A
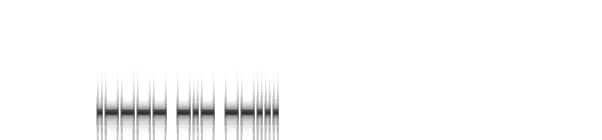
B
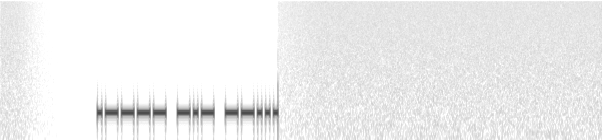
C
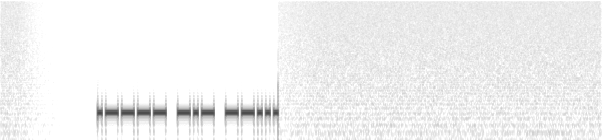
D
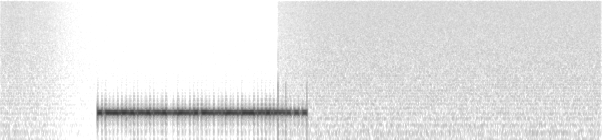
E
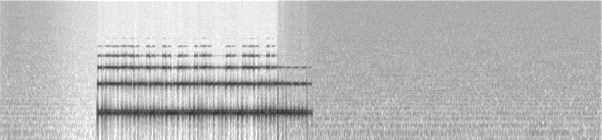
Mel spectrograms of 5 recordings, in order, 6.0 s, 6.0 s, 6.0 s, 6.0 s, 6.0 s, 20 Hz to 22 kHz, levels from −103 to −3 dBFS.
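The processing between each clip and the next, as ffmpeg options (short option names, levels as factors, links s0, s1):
-af "alimiter=level_in=2.66:limit=0.0631:level=0:latency=1:release=456,volume=0.376,areverse,acompressor=mode=upward:threshold=0.00251:ratio=2.5,areverse"
-af "aecho=1:1:5.7:0.69,volume=0.668"
-af "aecho=1:1:50|76|249|287:0.15|0.531|0.106|0.631,volume=1.68"
-filter_complex "[0:a]aeval=exprs='0.0531*sin(PI/2*3.98*val(0)/0.0531)':c=same,asplit=2[s0][s1];[s1]adelay=50,volume=0.376[s2];[s0][s2]amix=inputs=2:normalize=0"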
